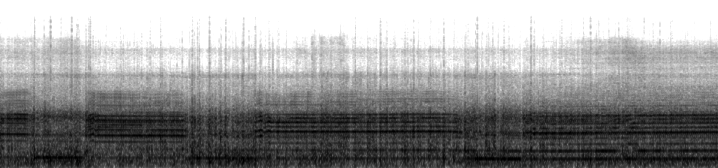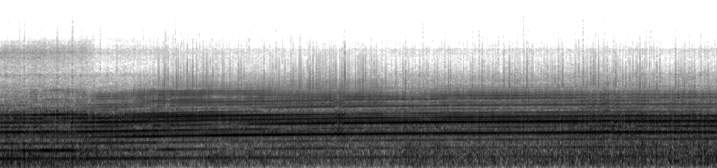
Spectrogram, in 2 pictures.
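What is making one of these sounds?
A motorcycle engine hums steadily up close, its pitch shifting as it changes speed.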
